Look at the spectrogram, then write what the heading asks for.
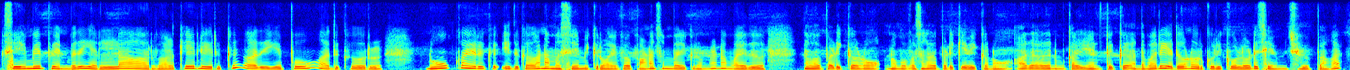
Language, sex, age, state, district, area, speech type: Tamil, female, 18-30, Tamil Nadu, Coimbatore, rural, spontaneous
